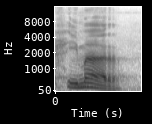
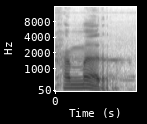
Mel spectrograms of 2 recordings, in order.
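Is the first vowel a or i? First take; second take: i; a. First: The first vowel is i with a short m. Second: The first vowel is a with a long m. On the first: The speaker calls it right. "itu bacanya himar" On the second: The speaker calls it wrong. "bukan hammar"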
